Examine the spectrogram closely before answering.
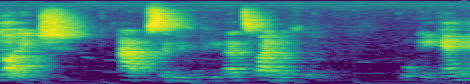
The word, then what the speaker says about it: Deutsch: And the vowels EU together create a OI sound. So it becomes oi, foi, and moi. Like Deutsch.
